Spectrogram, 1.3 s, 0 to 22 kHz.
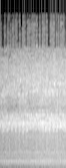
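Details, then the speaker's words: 2003 Jeep Liberty Sport warming up with throttle raised, fan relay code P1491 being diagnosed: steady high-pitched alternator whine over engine hiss at idle, battery voltage dropping, dirty battery terminals; alternator whine. "That thing is definitely whining. Let's go over here and listen to this. Not a bad alternator to change either."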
